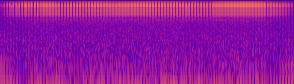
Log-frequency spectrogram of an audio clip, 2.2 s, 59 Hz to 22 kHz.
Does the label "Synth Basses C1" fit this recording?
No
